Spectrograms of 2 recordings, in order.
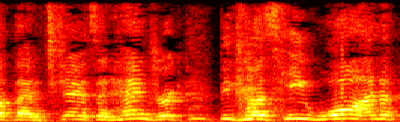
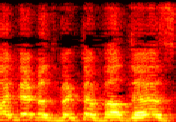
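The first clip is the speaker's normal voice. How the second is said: put-on blend of two accents, one of them Indian; 6 semitones lower, 4 dB quieter than usual. Speaking as a character, introducing himself: half Arnold Schwarzenegger, half Indian accent. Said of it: "I'm doing kind of like half Arnold Schwarzenegger and half India. India. Indian".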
